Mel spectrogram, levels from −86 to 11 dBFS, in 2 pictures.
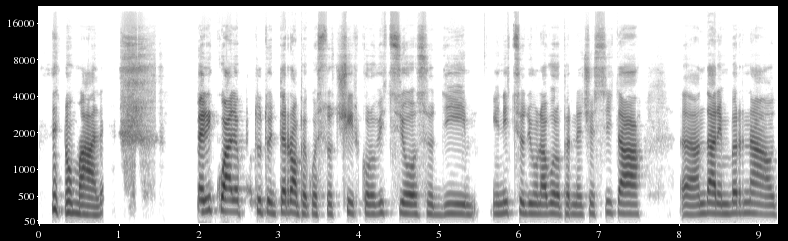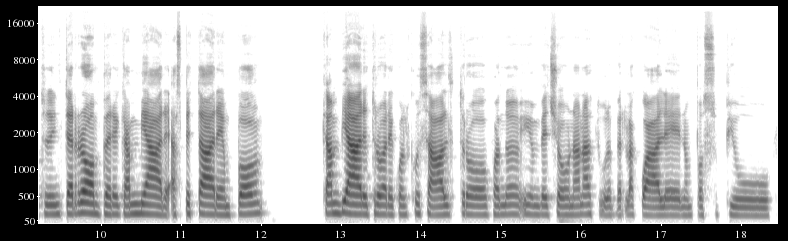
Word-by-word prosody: Meno 205 -6 +3
male. 170 -1 +6 1.2
Per 215 -1 +9
il 230 0 +2
quale 220 -3 +8
ho 210 - -5
potuto 210 0 -2
interrompe 195 -2 +3
questo 175 +1 -4
circolo 180 -1 -2
vizioso 180 -1 0
di: 175 +1 -5 0.2
inizio 190 +2 -3
di 185 - -5
un 180 -1 -1
lavoro 175 +1 +2
per 175 0 -4
necessità, 180 +1 +2 0.4
ehm, 170 +1 -1
andare 180 +3 +4
in 180 0 -2
burnout, 180 -3 0
interrompere, 175 0 -1
cambiare, 165 -1 -1
aspettare 170 -3 0
un 155 0 -11
po', 175 +3 -3 0.7
cambiare, 180 -2 +4
trovare 170 -1 -5
qualcos'altro, 160 0 -5
quando 165 +1 -8
io 170 - -10
invece 160 0 -8
ho 155 - -6
una 160 0 -6
natura 170 -2 -7
per 150 0 -14
la - - -9
quale 150 -1 -3
non 150 0 -14
posso 155 +1 -14
più 145 -3 -10
175 Hz, 135 wpm, -22 LUFS, 165-185 Hz, 1.2 s, Per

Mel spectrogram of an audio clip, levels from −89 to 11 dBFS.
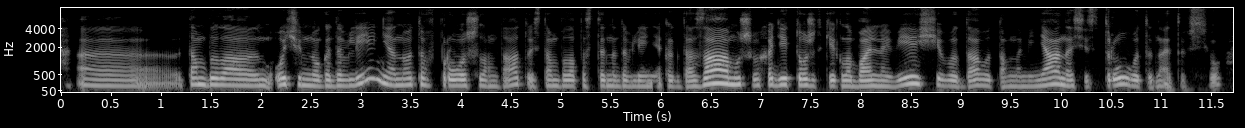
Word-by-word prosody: э, 175 +6 -6
там 200 0 +2
было 180 -3 +2 0.2
очень 195 0 +1
много 165 -2 0
давления, 205 - +1
но 185 +1 -1
это 195 0 -2
в 175 - -15
прошлом, 170 -2 0
да, 185 +6 -3
то 200 - -15
есть - - -7
там 165 -1 -4
было 165 0 0
постоянно 165 0 -5
давление, 155 -1 -5
когда 150 -1 -4
замуж 205 +1 +6
выходить, 190 +2 +1
тоже 180 -3 +1
такие 160 0 -2
глобальные 160 0 +1
вещи, 210 +6 +2
вот, 160 -4 -2
да, 155 +4 -1
вот 165 -2 -4
там 145 +2 -9
на 150 - -8
меня, 165 +7 +1
на 170 -4 0
сестру, 170 +6 0
вот, 160 -2 -2
а, - - -6
на - - -7
это - - -15
всё. - - -11
170 Hz, 190 wpm, -26 LUFS, 160-195 Hz, 0.2 s, замуж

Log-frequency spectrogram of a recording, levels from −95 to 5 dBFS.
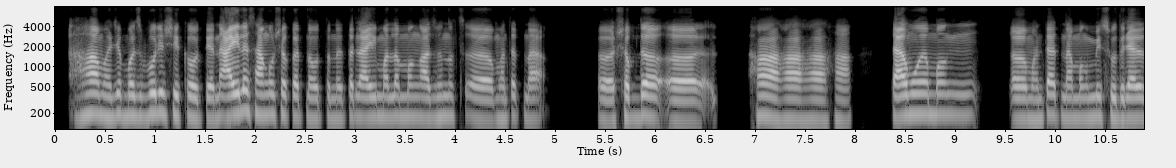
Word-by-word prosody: हां, 195 +2 +3
म्हणजे 185 +1 -4
मजबुरी 190 +2 -1
शिकवते 180 -3 -2
आणि 170 +2 -1
आईला 195 +5 +8
सांगू 195 -1 +1
शकत 185 -2 -3
नव्हतो, 170 0 -6
नाही 165 -1 -8
तर 180 0 -4
आई 175 0 +4
मला 180 0 -3
मग 180 0 -7
अजूनच 175 +1 -4
अ, 165 -3 0
म्हणतात 165 +2 -8
ना 165 0 -3 0.8
शब्द 175 +1 -1
अ - - +7 1.0
हां, 180 -2 +3
हां, 165 0 +2
हां, 160 -1 0
हां. 155 -1 -3 0.4
त्यामुळे 190 +3 +5
मग 195 0 -4 0.6
अ, 165 0 +2
म्हणतात 165 +4 -2
ना 170 - -3
मग 170 0 -7
मी 180 0 -5
सुधारायला 170 0 +1
180 Hz, 175 wpm, -25 LUFS, 170-185 Hz, 1.0 s, आईला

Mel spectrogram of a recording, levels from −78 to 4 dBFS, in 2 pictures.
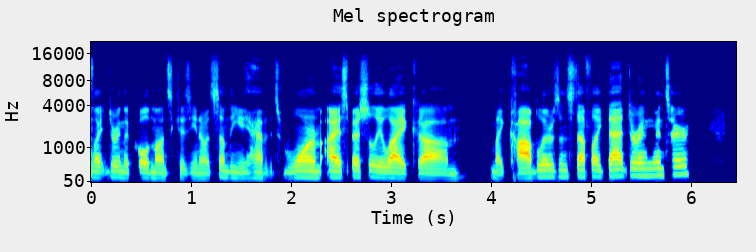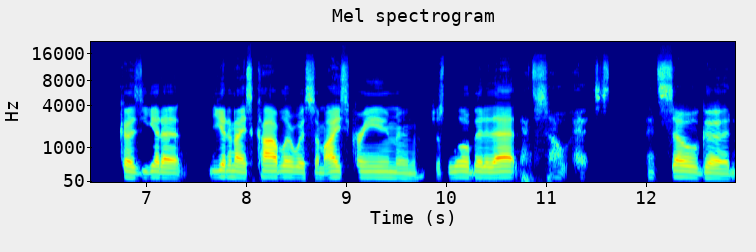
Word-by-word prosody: like, 125 -1 -5
during 130 -1 -6
the 115 - -8
cold 120 -1 -3
months 110 -2 -3
'cause, 115 -2 -14
you 105 - -11
know, 105 - -6
it's - - -8
something 125 -4 -6
you 115 0 -9
have 115 0 -4
that's - - -15
warm. 130 +2 0
I 130 - +6
especially 135 0 -1
like, 115 -3 +3
um, 105 -1 +1 0.3
my - - -7
cobblers 140 +5 +3
and 140 -1 -10
stuff 145 0 0
like 145 -3 -2
that 150 +1 +4
during 155 -1 -2
winter 185 +4 -3 0.8
'cause 120 -4 0
you 125 - -12
get 125 -2 +1
a 110 -2 +3 0.3
you 130 - -8
get 140 -1 +2
a - - -3
nice 125 -2 +2
cobbler 130 -1 +5
with 120 -2 -4
some 115 - -3
ice 130 +1 +4
cream 125 -2 -4
and 105 -2 -10
just - - -14
a - - -14
little 125 0 -2
bit 125 0 -3
of 120 - -1
that. 125 +1 +6
It's - - -10
so - - -9
it's - - -10 0.3
it's - - -4
so 130 -3 +1
good, 105 -3 -1
125 Hz, 240 wpm, -27 LUFS, 115-135 Hz, 0.8 s, I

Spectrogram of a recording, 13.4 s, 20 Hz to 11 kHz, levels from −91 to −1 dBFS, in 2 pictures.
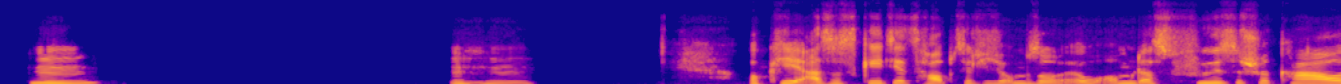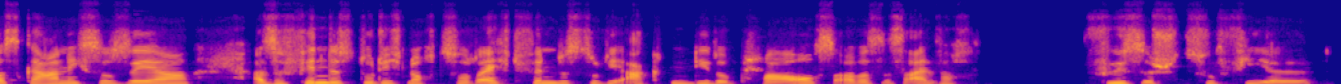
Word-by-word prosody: Mhm. 250 +1 0 1.8
Mhm. 195 -2 -9 1.1
Okay, 230 -2 +3
also 215 - +4
es - - 0
geht 250 0 +4
jetzt 240 -3 0
hauptsächlich 220 +1 +1
um 220 - -6
so 215 0 -1
äh, - - -8
um 230 -1 -2
das 215 - +3
physische 260 +2 +3
Chaos, 255 +4 +6
gar 220 0 +2
nicht 245 0 -2
so 235 - -3
sehr. 230 +1 +2 0.3
Also, 205 -1 -1
findest 275 +3 0
du 270 - -3
dich 245 -4 -4
noch 220 -1 -4
zurecht? 215 +5 -1
Findest 250 -2 -4
du 235 - -7
die 225 - -6
Akten, 220 +1 -3
die 220 +1 -5
du 205 -1 -5
brauchst? 190 +7 0
Oder 210 - -3
es 205 - -5
ist - - -8
einfach 195 0 -3 0.6
physisch 220 -5 -1
zu 205 - -8
viel? 160 -7 -6
225 Hz, 175 wpm, -23 LUFS, 205-245 Hz, 1.8 s, Chaos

